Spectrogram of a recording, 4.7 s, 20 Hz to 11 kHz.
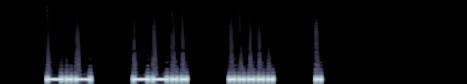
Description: Morse code, heard as a keyed tone, about 25 wpm, spaced as for 14 wpm, 700 Hz. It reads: KZ5E
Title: USA Call Signs - 3x Character Spacing - 25wpm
